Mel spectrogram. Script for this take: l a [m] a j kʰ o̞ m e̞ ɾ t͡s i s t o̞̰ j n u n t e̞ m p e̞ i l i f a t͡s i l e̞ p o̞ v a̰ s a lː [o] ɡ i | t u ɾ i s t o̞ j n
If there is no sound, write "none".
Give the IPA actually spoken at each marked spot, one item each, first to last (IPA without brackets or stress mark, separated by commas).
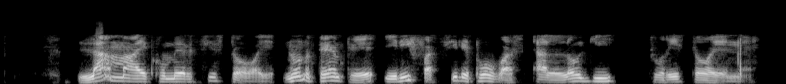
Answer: m, o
